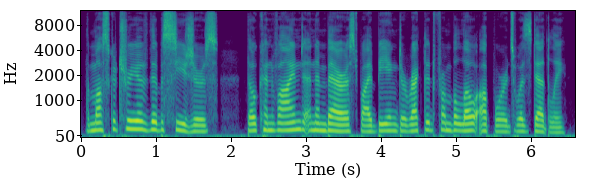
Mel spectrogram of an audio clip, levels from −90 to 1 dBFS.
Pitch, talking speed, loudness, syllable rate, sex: 175 Hz, 155 wpm, -17 LUFS, 5.2 syllables/s, female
